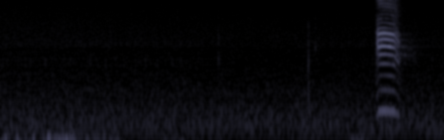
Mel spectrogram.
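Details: Single American pika call from Kokanee Glacier Provincial Park, British Columbia: a quick, sharp, squeaky burst with a fast downward sweep, standing out clearly against quiet background hiss.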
